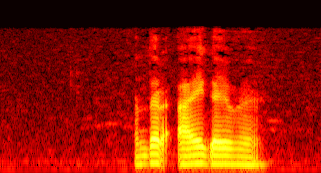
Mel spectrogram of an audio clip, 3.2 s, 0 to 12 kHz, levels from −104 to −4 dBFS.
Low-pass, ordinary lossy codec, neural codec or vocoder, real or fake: 7.2 kHz; MP3, 96 kbps; none; real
